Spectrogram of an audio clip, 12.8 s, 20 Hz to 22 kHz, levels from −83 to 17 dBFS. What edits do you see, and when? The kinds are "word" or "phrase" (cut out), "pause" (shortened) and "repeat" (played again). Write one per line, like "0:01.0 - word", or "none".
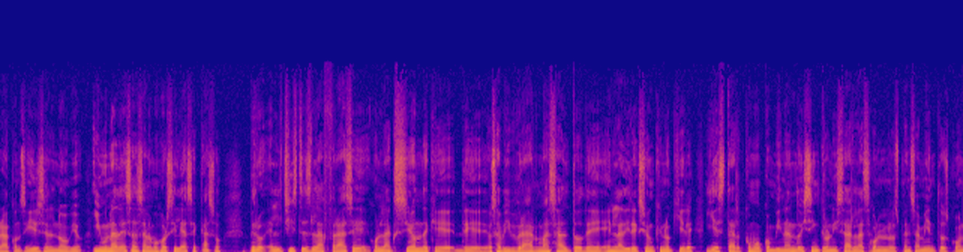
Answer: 0:01.2 - pause
0:04.9 - word
0:09.3 - pause
0:11.6 - word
